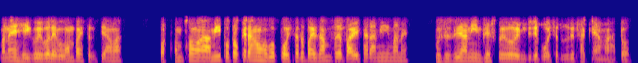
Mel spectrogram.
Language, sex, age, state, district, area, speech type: Assamese, male, 18-30, Assam, Majuli, urban, conversation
